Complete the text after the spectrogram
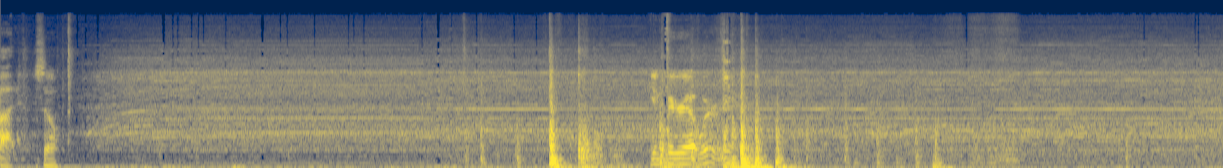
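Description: A heat gun blows with a steady whirring hum.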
